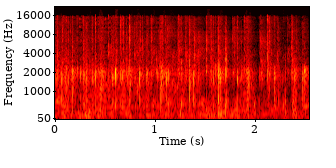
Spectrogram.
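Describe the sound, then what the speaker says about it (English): An audience at Fort George, Ontario claps in scattered, brisk applause, close and moderately loud, under a voice that talks briefly. "Yes, you can applaud"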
